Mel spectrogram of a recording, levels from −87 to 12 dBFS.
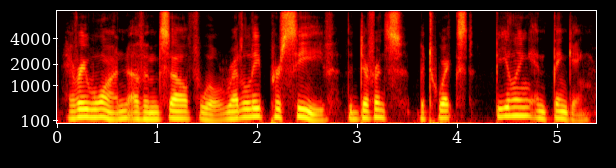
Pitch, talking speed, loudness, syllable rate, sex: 140 Hz, 145 wpm, -17 LUFS, 5.7 syllables/s, male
